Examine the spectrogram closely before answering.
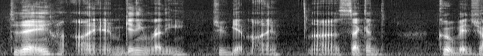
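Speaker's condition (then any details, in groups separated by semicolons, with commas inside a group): Spastic diplegia cerebral palsy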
